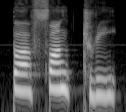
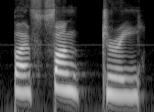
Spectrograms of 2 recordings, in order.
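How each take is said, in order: First: Said in the usual way. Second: "Perfunctory" slowly broken up: per-FUNC-tory; stress on second syllable. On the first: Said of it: "The third word is perfunctory". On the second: Shown as a demonstration. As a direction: sound out "Perfunctory" in slow parts, leaning on FUNC. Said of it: "the stress is on the second one".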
